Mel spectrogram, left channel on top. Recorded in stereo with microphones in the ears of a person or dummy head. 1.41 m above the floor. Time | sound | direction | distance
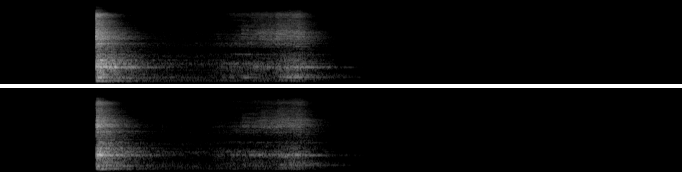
0.9 | a thud | 45° left (ahead or behind) | 1.9 m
